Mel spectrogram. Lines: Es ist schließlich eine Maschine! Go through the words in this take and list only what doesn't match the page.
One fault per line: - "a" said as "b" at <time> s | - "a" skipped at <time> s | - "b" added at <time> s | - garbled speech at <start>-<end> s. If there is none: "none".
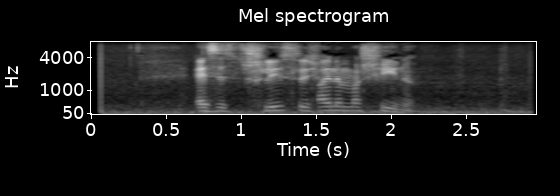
none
